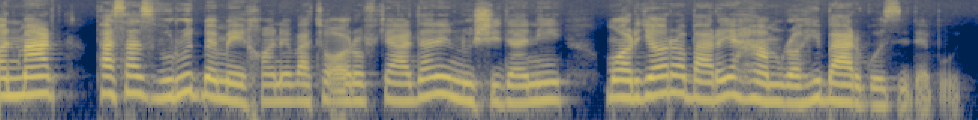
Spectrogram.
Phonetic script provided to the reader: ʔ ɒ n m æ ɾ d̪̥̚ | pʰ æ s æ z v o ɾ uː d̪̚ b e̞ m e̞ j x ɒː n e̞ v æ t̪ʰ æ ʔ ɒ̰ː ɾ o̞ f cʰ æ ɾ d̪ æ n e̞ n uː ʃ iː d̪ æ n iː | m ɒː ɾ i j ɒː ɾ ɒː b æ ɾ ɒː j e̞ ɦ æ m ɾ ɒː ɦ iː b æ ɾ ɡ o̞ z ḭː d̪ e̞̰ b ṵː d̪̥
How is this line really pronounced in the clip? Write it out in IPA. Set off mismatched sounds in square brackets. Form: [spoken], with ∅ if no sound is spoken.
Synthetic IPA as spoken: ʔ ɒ n m æ ɾ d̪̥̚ | pʰ æ s æ z v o ɾ uː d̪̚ b e̞ m e̞ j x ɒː n e̞ v æ t̪ʰ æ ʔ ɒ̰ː ɾ o̞ f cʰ æ ɾ d̪ æ n e̞ n uː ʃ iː d̪ æ n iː | m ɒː ɾ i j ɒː ɾ ɒː b æ ɾ ɒː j e̞ ɦ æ m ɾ ɒː ɦ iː b æ ɾ ɡ o̞ z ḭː d̪ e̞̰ b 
